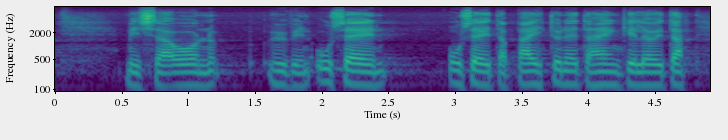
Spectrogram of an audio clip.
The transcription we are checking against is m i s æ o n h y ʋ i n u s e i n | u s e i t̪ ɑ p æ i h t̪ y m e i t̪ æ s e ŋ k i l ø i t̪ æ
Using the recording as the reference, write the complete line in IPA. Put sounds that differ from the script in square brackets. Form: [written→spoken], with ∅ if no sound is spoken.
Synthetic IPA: m i [s→sː] æ o n h y ʋ i n u s e i n | u s e i t̪ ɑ p æ i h t̪ y [m→n] e i t̪ æ [s→h] e ŋ k i l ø i t̪ æ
